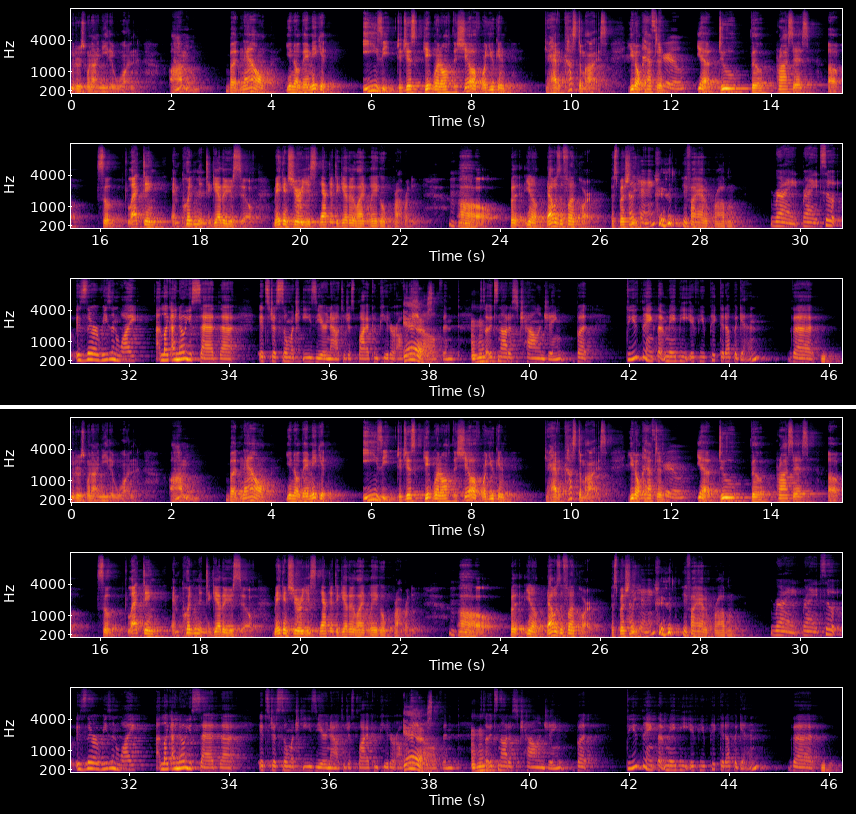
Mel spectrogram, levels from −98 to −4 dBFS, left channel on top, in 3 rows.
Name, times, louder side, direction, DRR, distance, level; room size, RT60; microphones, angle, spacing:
voice 1, 0.0-1.3 2.0-2.4 3.1-3.9 4.3-5.1 5.8-8.7 9.5-11.9 12.5-13.3 13.6-14.7 15.1-15.4 16.0-16.3 16.6-17.1 17.4-19.1 19.5-22.3 23.2-23.8 24.2-25.8 26.2-26.8 27.1-28.7 37.5-37.9 38.8-39.2 45.8-45.9, left 1 dB, 5° left, 5 dB, 2.1 m, -28 dB
voice 2, 2.0-2.6 11.1-11.5 11.8-12.3 17.7-18.2 19.9-20.2 23.0-23.5 26.6-27.1 29.4-32.1 32.5-38.8 39.1-40.7 41.0-41.1 41.9-44.6 45.2-45.7, left 2 dB, 40° left, 7 dB, 1.2 m, -34 dB
24.5 x 24.0 x 9.0 m, 0.95 s
head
